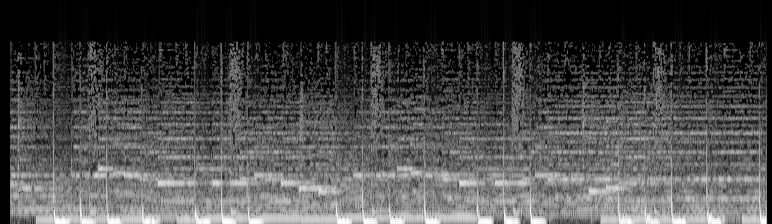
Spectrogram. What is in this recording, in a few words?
high sound romantic instrumental music tone ringtone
